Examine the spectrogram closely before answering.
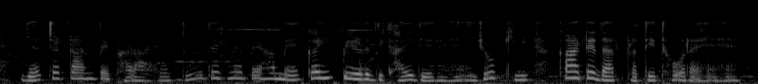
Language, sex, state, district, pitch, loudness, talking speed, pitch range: Hindi, female, Goa, North and South Goa, 210 Hz, -42 LUFS, 175 wpm, 180-275 Hz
